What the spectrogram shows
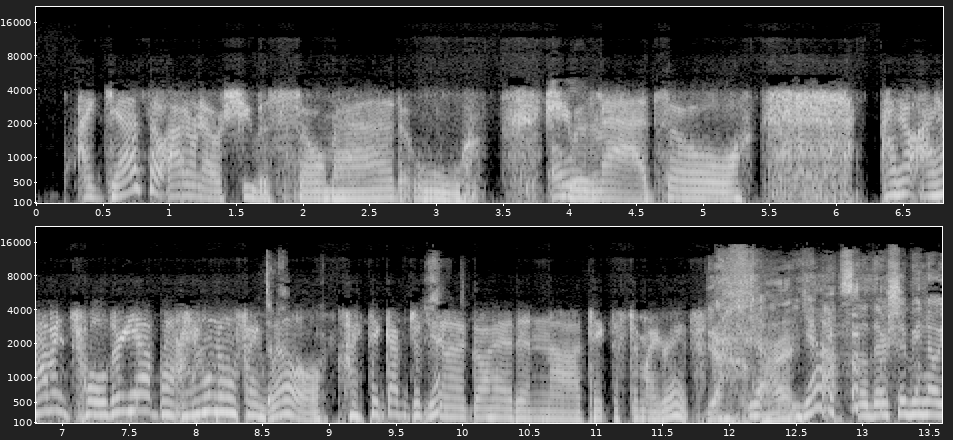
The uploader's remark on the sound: a listener on the phone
